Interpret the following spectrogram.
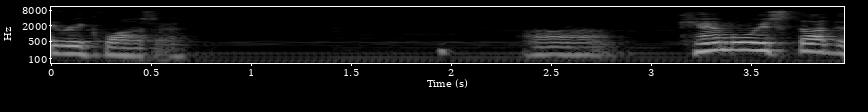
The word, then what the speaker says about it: Rayquaza: Um, I say Rayquaza. I say Rayquaza because there's not a second Y in the name.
